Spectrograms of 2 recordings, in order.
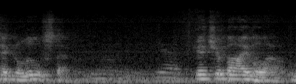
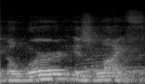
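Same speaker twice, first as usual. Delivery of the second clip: slow, louder "The word is life"; call and response; 3 semitones lower, 4 dB louder, slower than usual. Shown as a demonstration. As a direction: model it for the church to repeat. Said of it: "Somebody say".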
